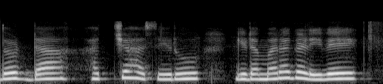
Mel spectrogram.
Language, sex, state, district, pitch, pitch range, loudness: Kannada, female, Karnataka, Bidar, 260 Hz, 245-265 Hz, -13 LUFS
